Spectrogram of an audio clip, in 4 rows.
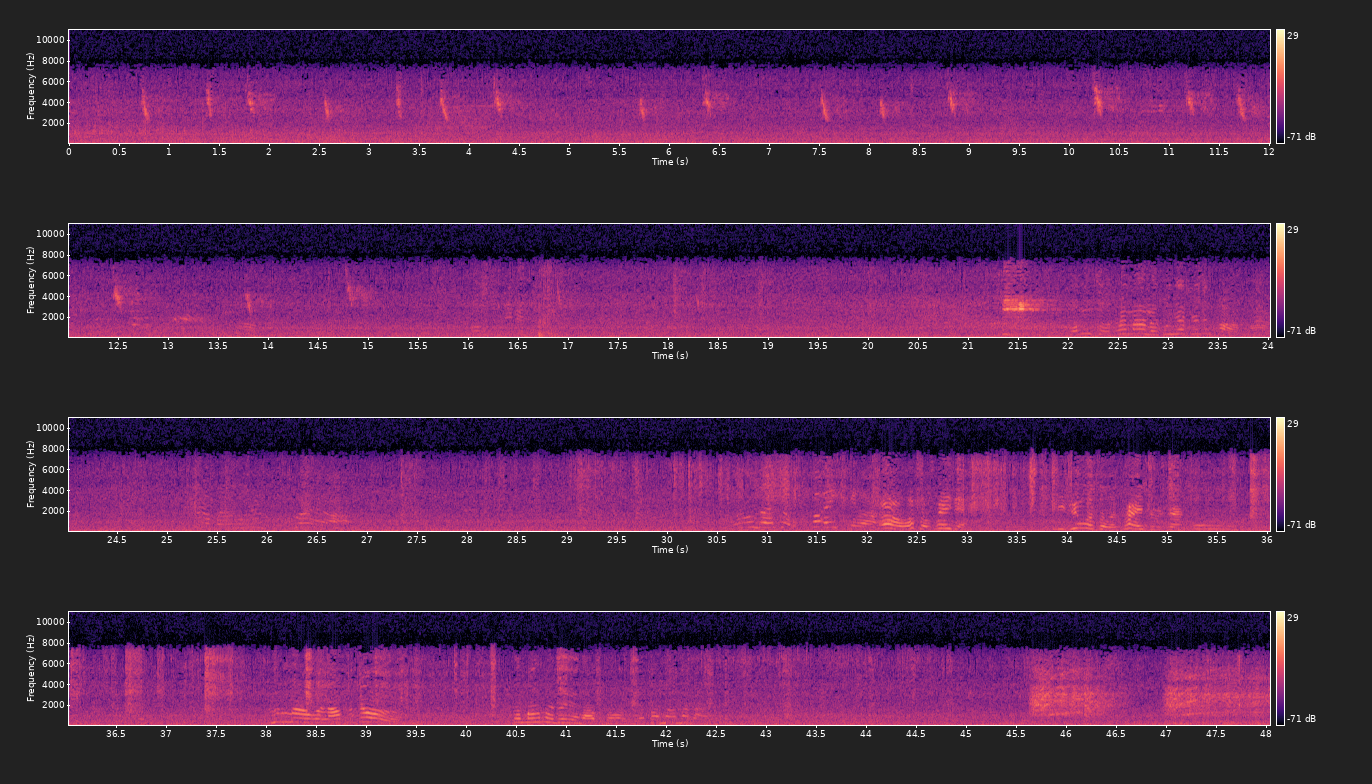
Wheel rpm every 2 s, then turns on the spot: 0, 0, 0, 0, 0, 0, 0, 0, 0, 0, 0, 0, 0, 0, 0, 0, 0, 0, 0, 0, 0, 0, 0, 0.
none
